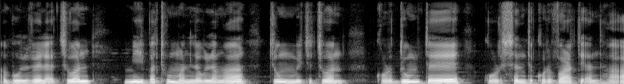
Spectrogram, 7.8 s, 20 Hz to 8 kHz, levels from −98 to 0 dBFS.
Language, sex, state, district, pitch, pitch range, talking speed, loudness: Mizo, male, Mizoram, Aizawl, 135 Hz, 125-140 Hz, 185 wpm, -16 LUFS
